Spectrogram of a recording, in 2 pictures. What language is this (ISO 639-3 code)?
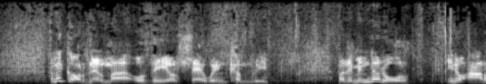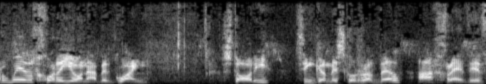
cym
